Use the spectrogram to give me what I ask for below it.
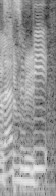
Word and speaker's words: Lazenby: George Lazenby, ¿cómo se pronuncia? – Lassenby Lassenby Una película, edad 30 años.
